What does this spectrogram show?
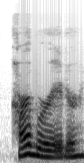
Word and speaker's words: carburetor: Carburetor, that's pronounced like alligator, kind of. It would rhyme.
